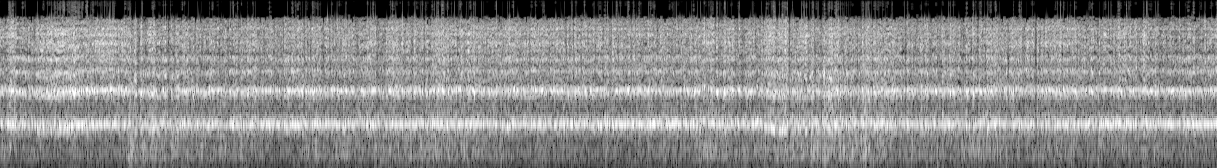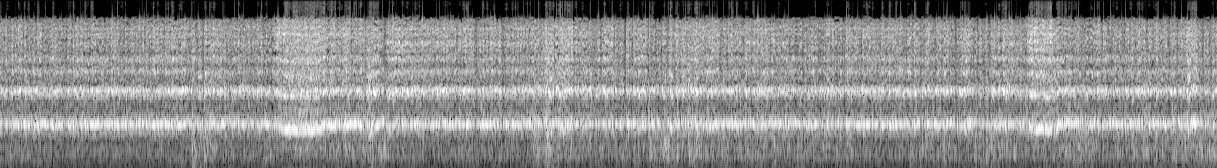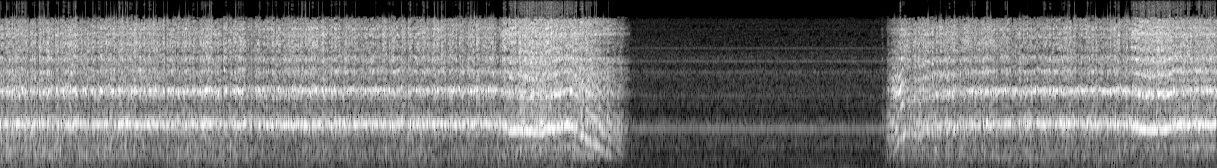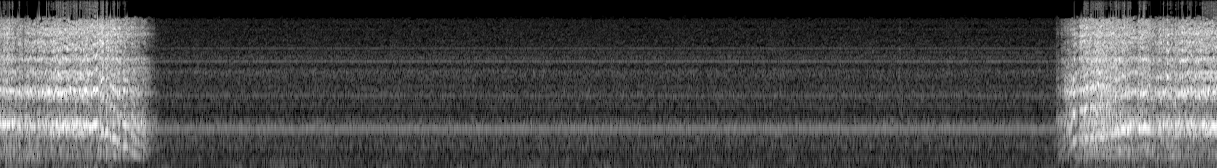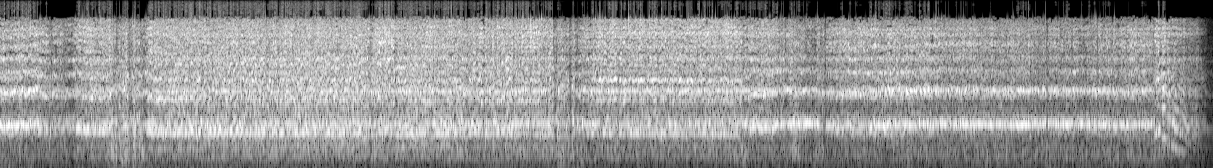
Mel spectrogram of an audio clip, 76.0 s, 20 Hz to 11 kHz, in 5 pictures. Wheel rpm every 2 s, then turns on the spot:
230, 230, 230, 230, 230, 230, 240, 230, 230, 230, 230, 230, 230, 230, 230, 240, 230, 230, 190, 0, 30, 220, 230, 130, 0, 0, 0, 0, 0, 70, 210, 210, 210, 210, 210, 230, 230, 200.
none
